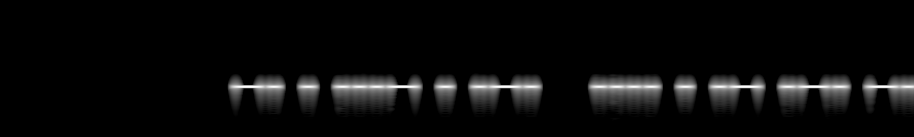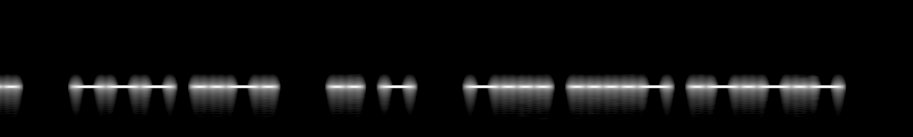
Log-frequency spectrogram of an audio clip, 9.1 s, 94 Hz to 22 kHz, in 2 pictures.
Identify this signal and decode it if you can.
Morse code, heard as a keyed tone, about 28 wpm, 700 Hz. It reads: NEVER HEARD OF IT B4.
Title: Sentences from Top 400 Words and Abbreviations 28wpm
